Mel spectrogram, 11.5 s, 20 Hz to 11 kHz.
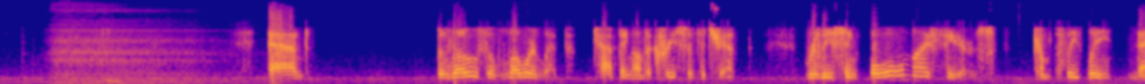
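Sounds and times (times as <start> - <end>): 
full deep breath in and out during a guided tapping relaxation exercise: 0.4 - 2.7
speech: 2.7 - 3.2, 4.4 - 11.4.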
